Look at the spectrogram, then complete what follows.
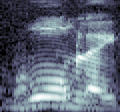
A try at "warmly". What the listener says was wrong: Warmly. You don't say the L. Warmly. Warmly.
